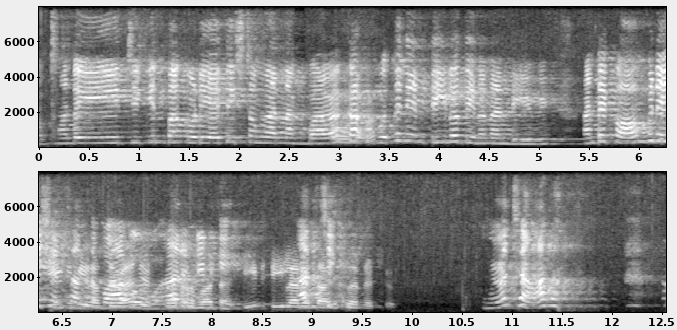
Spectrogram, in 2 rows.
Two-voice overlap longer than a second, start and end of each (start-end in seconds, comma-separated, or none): 6.3-8.2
